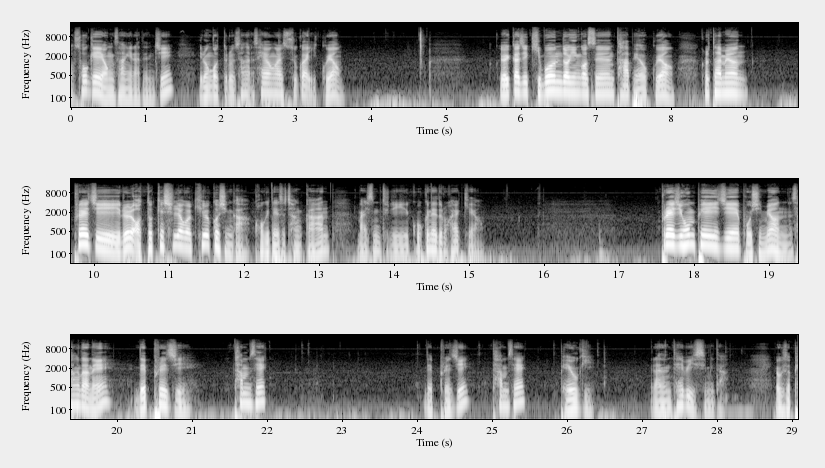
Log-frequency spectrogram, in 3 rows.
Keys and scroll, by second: 19.4 ctrl+1, 28.3 ctrl+1.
